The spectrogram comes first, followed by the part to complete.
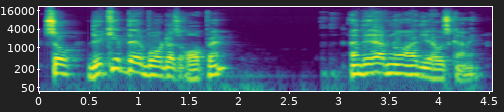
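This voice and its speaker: A man's voice: medium pitch, lively intonation, normal speed, vocal fry, darkish tone. Emphatic man, non-native English speaker. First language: not English. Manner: emphatic, repetitive, rhetorical questions. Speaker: commentator. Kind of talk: impassioned off-the-cuff news commentary.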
